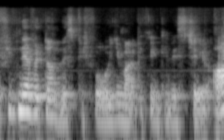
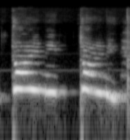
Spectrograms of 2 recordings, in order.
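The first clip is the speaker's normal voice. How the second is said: much higher squeak on tiny, tiny; squeaky tiny. Acted. To listeners, describing the little stick: high squeak. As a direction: squeak the words tiny, tiny to make them small.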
